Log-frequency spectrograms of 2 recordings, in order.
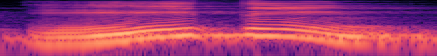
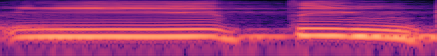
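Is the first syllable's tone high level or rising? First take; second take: rising; high level. First: The first syllable has a rising tone. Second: The first syllable has a high level tone. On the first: The speaker calls it right. "सेकंड tone में" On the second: The speaker calls it wrong. "बजाय ईटिंग के"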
